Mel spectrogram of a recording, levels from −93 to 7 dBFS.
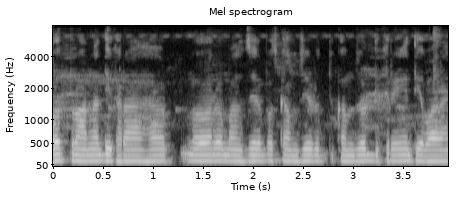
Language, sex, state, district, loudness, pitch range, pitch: Hindi, male, Himachal Pradesh, Shimla, -18 LUFS, 120-125 Hz, 125 Hz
